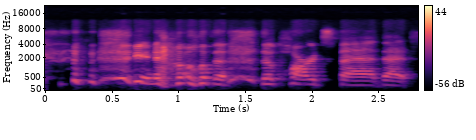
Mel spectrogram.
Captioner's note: laughs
